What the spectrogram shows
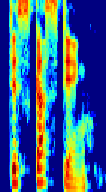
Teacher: the g in this does have almost a k sound and this is because k and g are the voiced and unvoiced pairs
